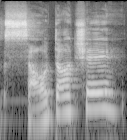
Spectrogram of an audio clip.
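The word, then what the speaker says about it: saudade: But then the word is saache. It's spelled like s a u d a d e.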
